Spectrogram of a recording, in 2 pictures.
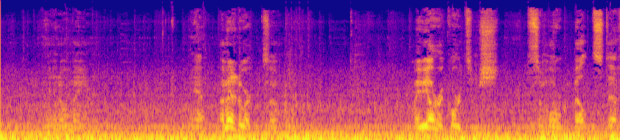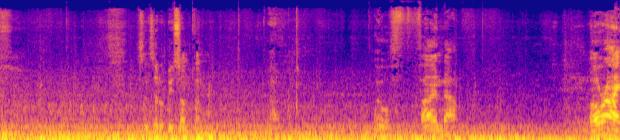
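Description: Steady low road and engine rumble heard inside the cabin of a moving SUV, with a few short, faint bits of voice and light clicks over it.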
